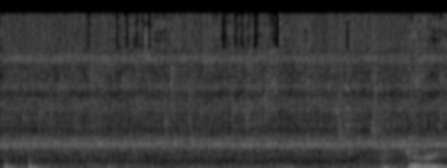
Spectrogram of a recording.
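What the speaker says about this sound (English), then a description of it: "rinsing off the razor" Tap water runs steadily into a bathroom sink as a razor is rinsed under the stream, a close, even hiss with a few brief clinks and splashes, and no one speaks.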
